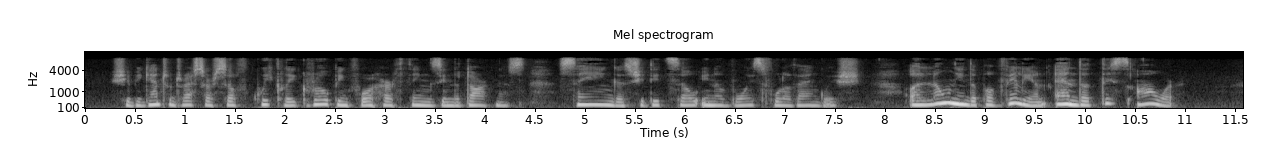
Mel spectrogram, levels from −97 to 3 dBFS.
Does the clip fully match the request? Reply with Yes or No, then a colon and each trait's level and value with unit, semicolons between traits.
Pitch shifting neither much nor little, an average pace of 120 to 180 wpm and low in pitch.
No: average, 3.3 semitones; average, 165 wpm; medium, 180 Hz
